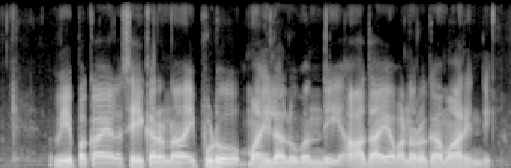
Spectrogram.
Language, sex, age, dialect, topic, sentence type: Telugu, male, 18-24, Telangana, agriculture, statement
